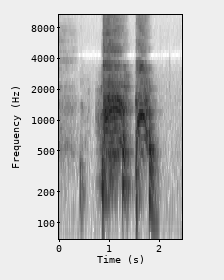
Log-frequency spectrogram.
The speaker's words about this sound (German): Aber erst muss ich noch mal husten und mich räuspern. Es tut mir leid, gleich habt ihr es geschafft.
